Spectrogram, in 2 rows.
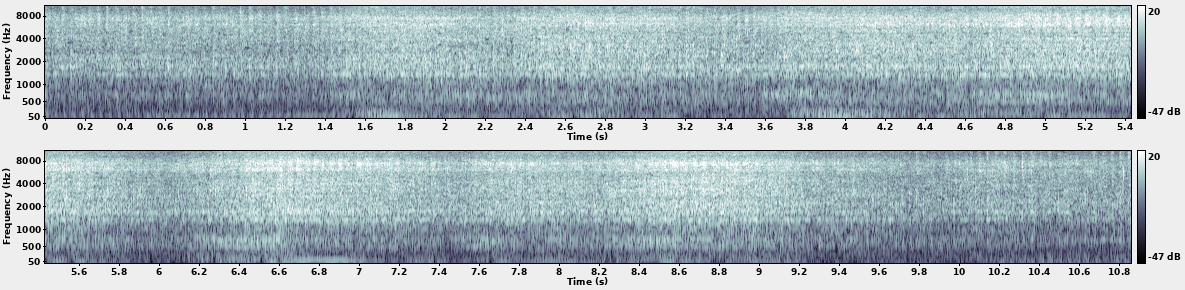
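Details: Nissan Primera P10 1.6L GA16DS carbureted 97 hp, engine warm: steady even hum with gentle low pulse, no knocks or misses; normal warm idle; cold-start stalling blamed on a damaged valve, not the autochoke.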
